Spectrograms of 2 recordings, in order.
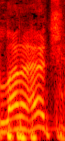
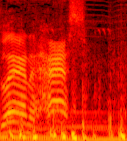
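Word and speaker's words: Lannahechee: no no no no the the lah hatche it runs right near here yeah but it's pronounced lahash why is everything in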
